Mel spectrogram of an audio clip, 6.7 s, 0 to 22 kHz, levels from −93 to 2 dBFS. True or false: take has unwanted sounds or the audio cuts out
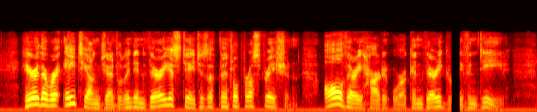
true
